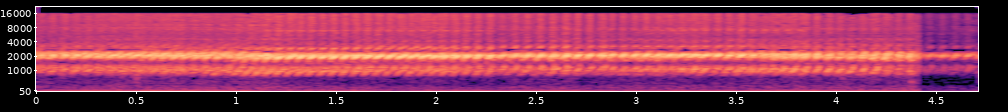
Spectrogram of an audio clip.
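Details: On a muggy night at a New Jersey pond, a tree frog chorus fills the air with a steady, fast-pulsing buzzy trill of many overlapping callers, then cuts off abruptly near the end.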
